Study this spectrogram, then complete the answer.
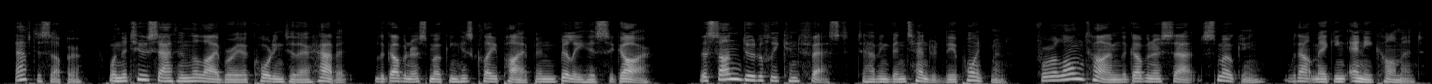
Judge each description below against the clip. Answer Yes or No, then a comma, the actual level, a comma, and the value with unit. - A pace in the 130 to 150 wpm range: No, average, 190 wpm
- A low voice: Yes, low, 130 Hz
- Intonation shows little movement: No, average, 5.1 semitones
